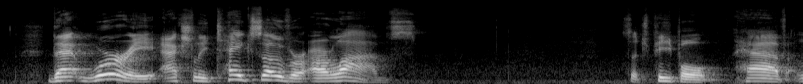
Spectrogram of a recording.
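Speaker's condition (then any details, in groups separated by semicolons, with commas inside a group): No condition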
